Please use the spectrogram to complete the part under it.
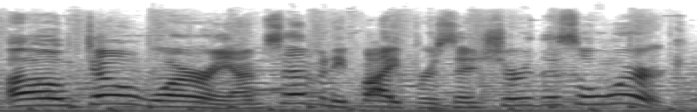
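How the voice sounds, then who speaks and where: A man narrating a scripted first-person adventure story in a theatrical, expressive way, acting out his own dialogue as he goes. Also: very high voice, normal speed, over loud music. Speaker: podcast host narrating an audio story.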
